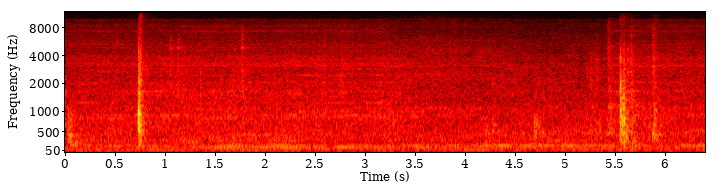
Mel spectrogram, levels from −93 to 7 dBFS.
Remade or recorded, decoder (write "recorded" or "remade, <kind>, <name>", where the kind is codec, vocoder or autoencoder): recorded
